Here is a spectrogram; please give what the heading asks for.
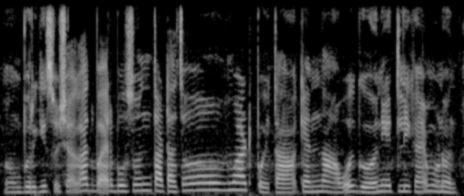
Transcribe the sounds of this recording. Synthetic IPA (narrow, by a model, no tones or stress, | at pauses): bʱuɾɡisuɕa̰ɡat̪ba̰jɾbosuːnt̪aʈat͡sɔʋaʈpəjt̪akɛ̃nːaʋəjɡʱənjet̪liːkajm̤əɽ̃uːn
